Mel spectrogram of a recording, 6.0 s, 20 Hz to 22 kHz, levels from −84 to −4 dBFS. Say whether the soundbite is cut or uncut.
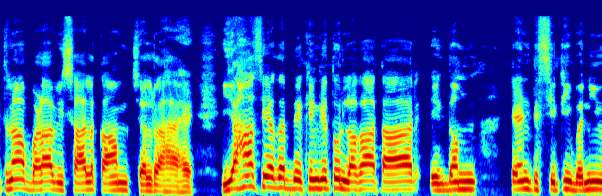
uncut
